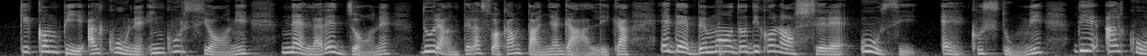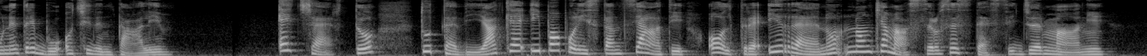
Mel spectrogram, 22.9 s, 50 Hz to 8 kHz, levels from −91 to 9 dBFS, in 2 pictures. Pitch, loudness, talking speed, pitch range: 190 Hz, -24 LUFS, 100 wpm, 150-250 Hz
